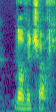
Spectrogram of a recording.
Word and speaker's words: Novichok: who apparently came over and they used the Novichok. Is that the correct way you pronounce it? – Novichok, yeah.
